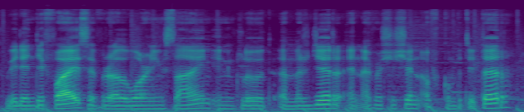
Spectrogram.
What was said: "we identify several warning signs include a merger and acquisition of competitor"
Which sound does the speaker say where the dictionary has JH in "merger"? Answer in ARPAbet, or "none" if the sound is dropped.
JH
